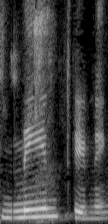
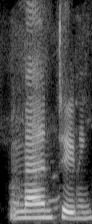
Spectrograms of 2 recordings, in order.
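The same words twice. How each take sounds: First: The first syllable sounds like "main". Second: The first syllable sounds like "man". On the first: The speaker calls it right. "It is coming out as main. ... break it like this" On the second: The speaker calls it wrong. "because if you say man, so it will sound something like maintaining"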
